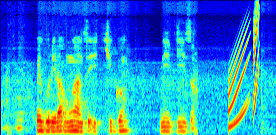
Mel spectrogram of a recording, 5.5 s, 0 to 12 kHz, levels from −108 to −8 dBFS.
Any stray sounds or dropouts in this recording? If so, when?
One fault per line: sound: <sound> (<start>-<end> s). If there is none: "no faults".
sound: chirp (4.6-5.2 s)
